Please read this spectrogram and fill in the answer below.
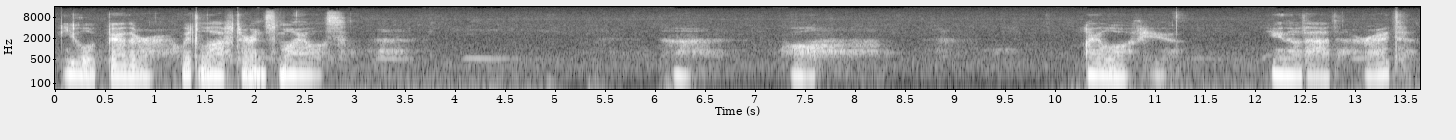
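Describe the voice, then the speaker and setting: Casting: actress as devoted, soothing girlfriend for ASMR roleplay, breathy whisper, mellow and even, faint background noise. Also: on the low side, rough recording. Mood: loving, reassuring. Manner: gentle, slow, halting, earnest. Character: tender, devoted girlfriend reassuring an anxious partner.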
